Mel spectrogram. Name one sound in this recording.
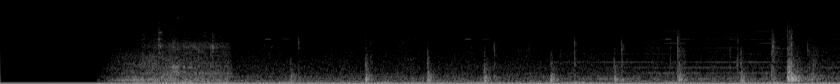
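Footsteps clank on a metal grate.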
